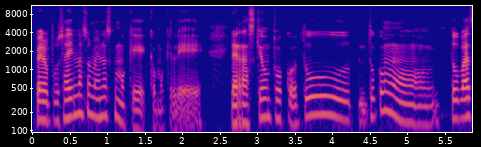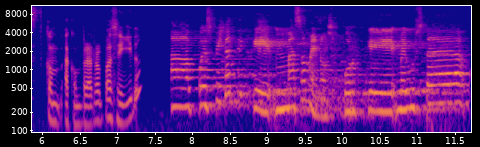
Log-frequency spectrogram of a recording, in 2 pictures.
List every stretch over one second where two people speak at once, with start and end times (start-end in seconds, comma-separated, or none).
none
